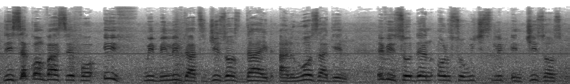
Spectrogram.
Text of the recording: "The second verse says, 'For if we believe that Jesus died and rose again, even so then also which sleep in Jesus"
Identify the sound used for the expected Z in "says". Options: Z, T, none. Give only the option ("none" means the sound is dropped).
none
